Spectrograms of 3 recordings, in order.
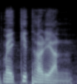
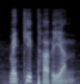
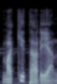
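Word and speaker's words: Mkhitaryan: deretan konsonan pada namanya pronounciation yang benar dalam bahasa Armenia adalah Hendrik mikitarian make it harian Hendrik mikitarian tapi ia bisa menerima jika disebut sebagai Hendrik mikitarian seperti yang selalu dilafalkan orang-orang Inggris waktu dia masih merumput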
